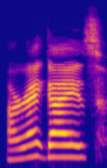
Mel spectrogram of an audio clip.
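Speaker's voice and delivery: normal talking voice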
